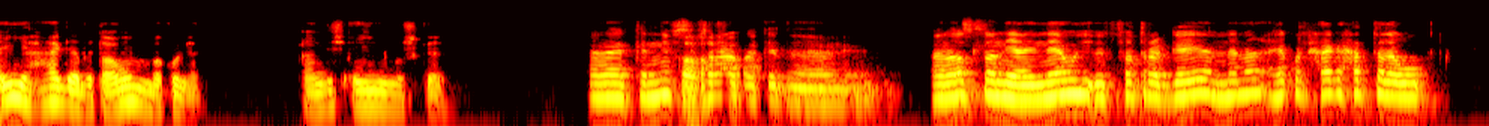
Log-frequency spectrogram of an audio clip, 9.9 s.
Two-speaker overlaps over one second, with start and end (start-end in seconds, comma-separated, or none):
none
